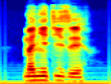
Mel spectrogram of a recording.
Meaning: to magnetise (UK), to magnetize (US)
- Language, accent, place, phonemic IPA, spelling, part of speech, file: French, France, Lyon, /ma.ɲe.ti.ze/, magnétiser, verb, LL-Q150 (fra)-magnétiser.wav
